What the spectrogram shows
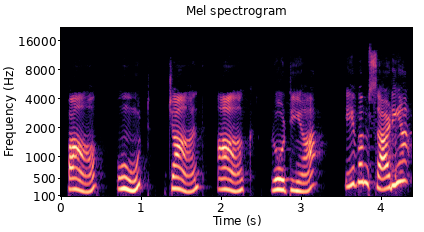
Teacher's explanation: अनुनासिक के उच्चारण में हवा नाक और मुंह दोनों से बाहर निकलती है।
